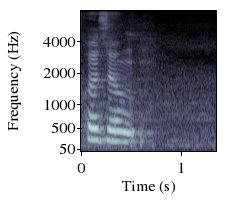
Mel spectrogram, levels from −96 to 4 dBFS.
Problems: low volume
